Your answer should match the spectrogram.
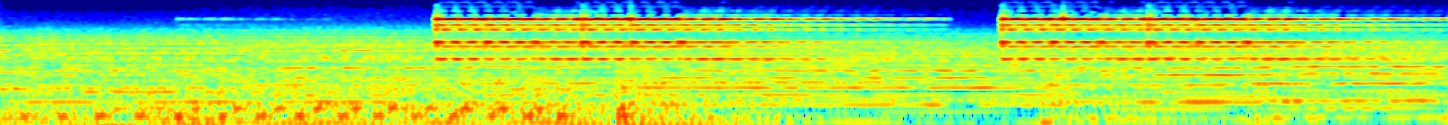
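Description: A telephone rings at night in a drama scene, an electronic ringtone repeating in two loud bursts over a steady background music bed, with no voices.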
